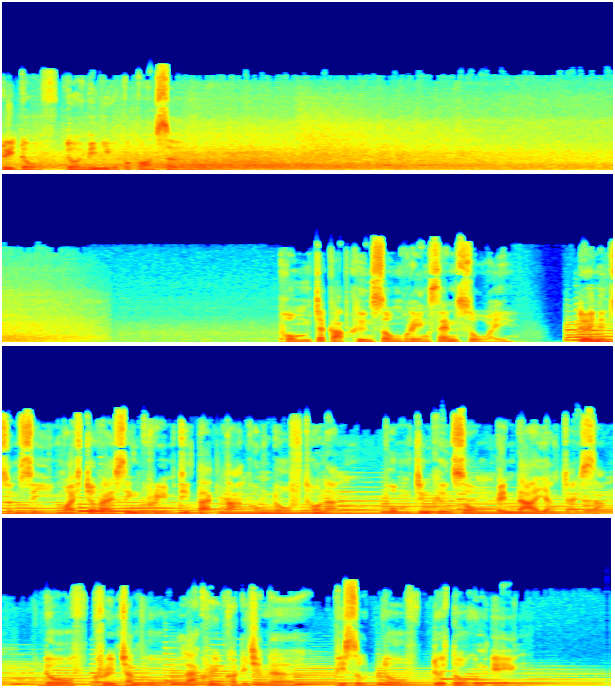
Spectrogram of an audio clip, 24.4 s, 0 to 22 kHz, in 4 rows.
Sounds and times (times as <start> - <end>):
Speech: 0.0 - 2.1, 9.0 - 23.7
Music: 11.8 - 24.4.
